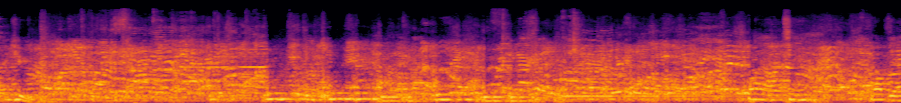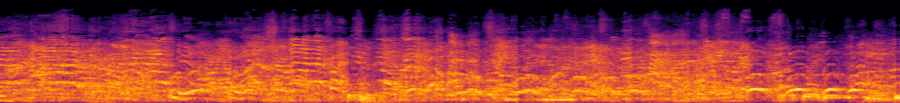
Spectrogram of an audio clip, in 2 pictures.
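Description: A live band plays loudly.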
